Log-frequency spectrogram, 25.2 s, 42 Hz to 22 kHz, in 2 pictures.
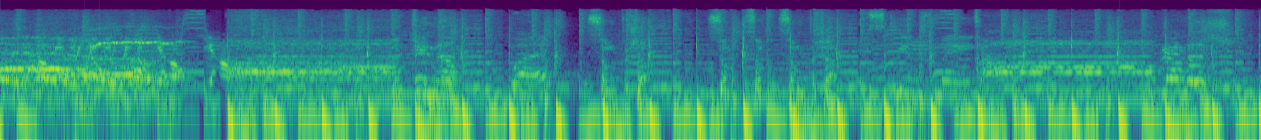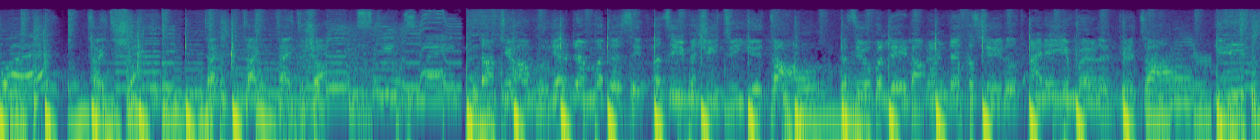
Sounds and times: Exciting music: 0:00.0 - 0:25.2.

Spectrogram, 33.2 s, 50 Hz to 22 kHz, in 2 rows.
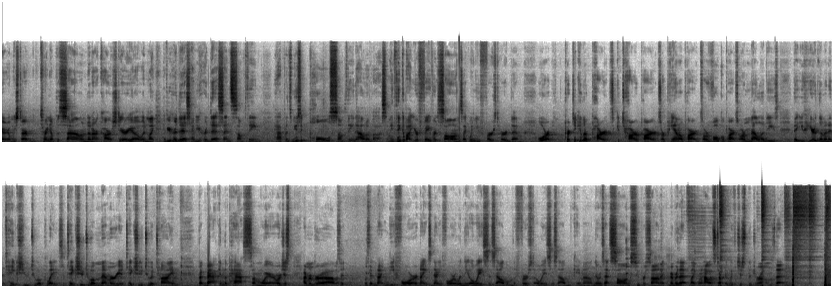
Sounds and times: Speech: 0:00.0 - 0:32.4.

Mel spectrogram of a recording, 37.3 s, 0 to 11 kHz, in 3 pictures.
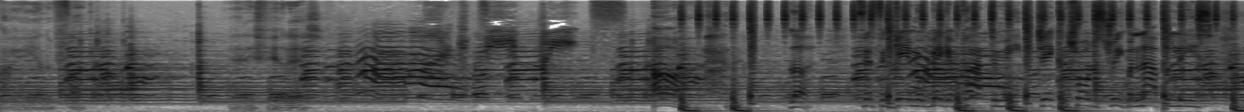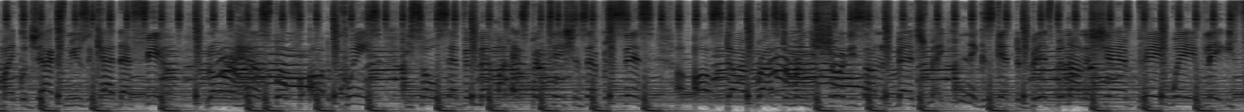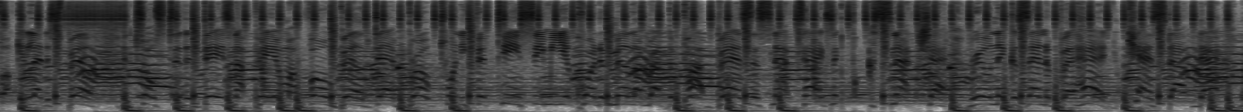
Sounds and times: Music: 0:00.0 - 0:37.3.

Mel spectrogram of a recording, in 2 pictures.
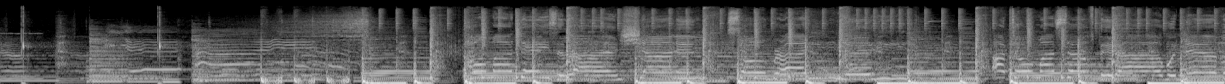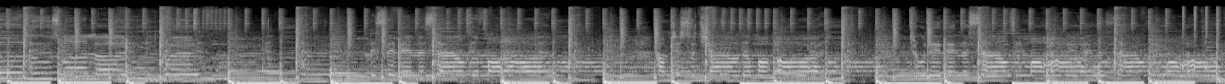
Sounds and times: Music: 0:00.0 - 0:24.5.

